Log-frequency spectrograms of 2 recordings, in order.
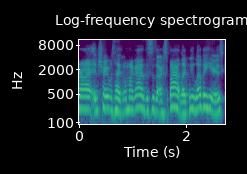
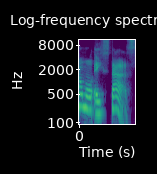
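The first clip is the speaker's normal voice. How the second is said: Spanish spoken with a bad American accent. Imitating a man's Duolingo-learned Spanish, in American-accented Spanish. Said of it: "it's very much American Spanish".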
